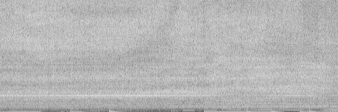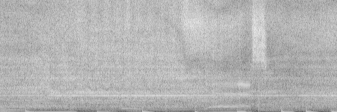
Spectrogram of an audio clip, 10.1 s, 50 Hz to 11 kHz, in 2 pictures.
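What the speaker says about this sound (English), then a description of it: "if you're using a hair dryer on hot, on high, about this far away, about 2 inches away from the foot pad" A hair dryer on its hot, high setting blows steadily about two inches from a Onewheel foot pad, a loud continuous whine and rush close by, with irregular thumps and scraping handling noises layered over it.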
